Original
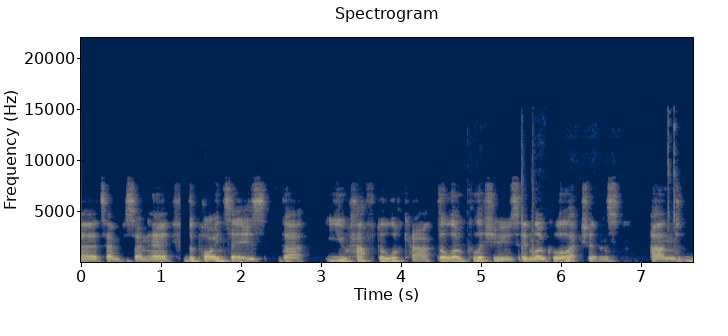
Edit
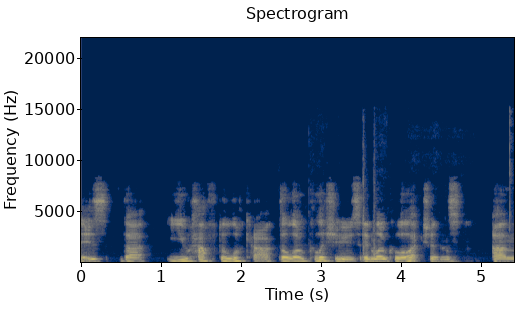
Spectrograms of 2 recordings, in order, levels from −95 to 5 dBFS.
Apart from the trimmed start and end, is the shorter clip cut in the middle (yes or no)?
no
